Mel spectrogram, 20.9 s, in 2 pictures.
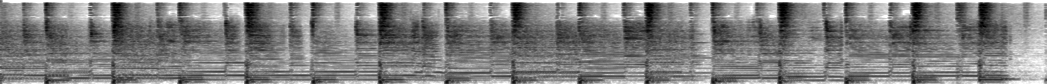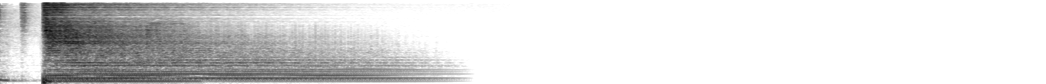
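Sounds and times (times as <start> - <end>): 
rock and blues solos: 0.0 - 15.1.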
